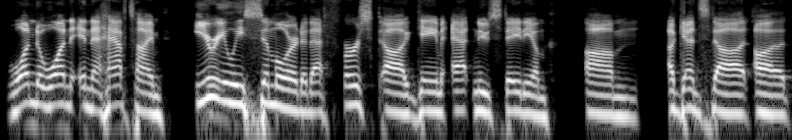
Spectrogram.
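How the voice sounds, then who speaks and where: A man's voice: mid-range voice, sharp tone, clear, resonant tone, no room sound. An American man hosting a sports show, talking soccer in a casual, chatty, slangy way. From United States. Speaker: sports podcast host and play-by-play commentator. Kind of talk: casual, animated soccer discussion.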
